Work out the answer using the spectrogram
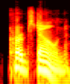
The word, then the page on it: kerbstone: American English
